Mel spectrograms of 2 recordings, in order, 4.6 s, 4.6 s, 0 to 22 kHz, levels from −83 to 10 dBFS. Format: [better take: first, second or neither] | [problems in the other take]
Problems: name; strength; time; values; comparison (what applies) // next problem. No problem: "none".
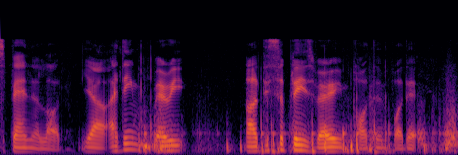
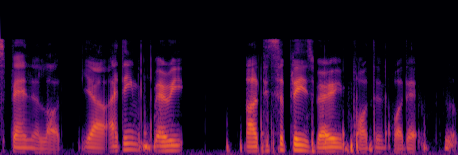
first | noise reduction (neural diffusion model UNIVERSE++)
